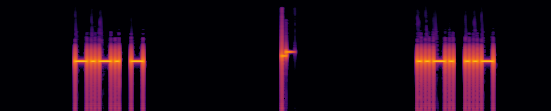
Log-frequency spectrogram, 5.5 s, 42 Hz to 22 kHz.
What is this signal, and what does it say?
Morse code, heard as a keyed tone, about 30 wpm, 700 Hz. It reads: CT FU
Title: Top Two Letter Combinations in Words 30wpm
